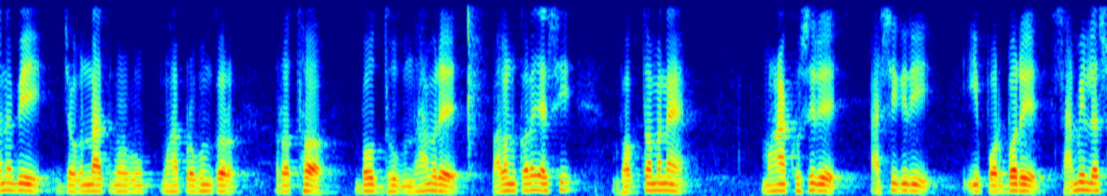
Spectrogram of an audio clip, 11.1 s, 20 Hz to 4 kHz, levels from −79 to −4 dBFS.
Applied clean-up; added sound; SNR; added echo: none; none; none; none.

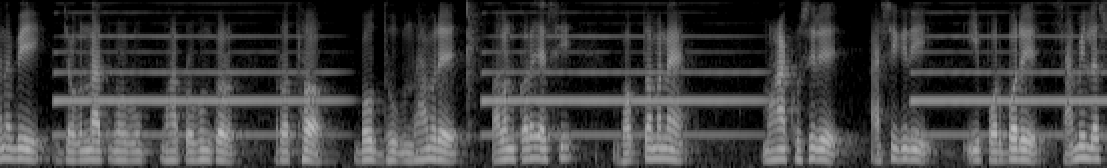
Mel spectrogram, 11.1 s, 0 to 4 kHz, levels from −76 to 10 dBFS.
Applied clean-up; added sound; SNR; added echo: none; Wind instrument, woodwind instrument; 10 dB; none.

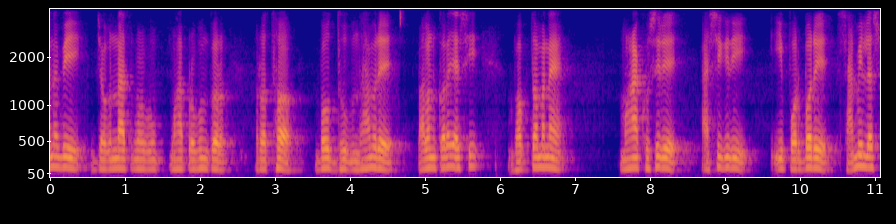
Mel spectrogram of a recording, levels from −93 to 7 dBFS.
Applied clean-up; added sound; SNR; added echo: neural mask model Resemble Enhance denoiser.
